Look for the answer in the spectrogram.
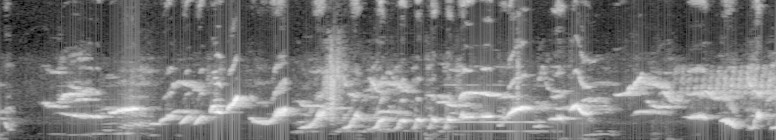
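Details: Looping whistles and slurred notes from a White-rumped shama, a provoking lure song in the 'cess plengg' style, varied and melodic with a long steady whistle midway.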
